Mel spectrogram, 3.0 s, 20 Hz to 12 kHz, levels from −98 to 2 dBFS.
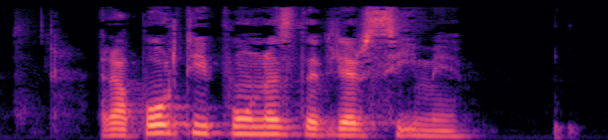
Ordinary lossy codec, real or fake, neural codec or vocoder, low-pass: MP3, 48 kbps; fake; vocoder, 22.05 kHz, 80 mel bands, Vocos; 9.9 kHz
